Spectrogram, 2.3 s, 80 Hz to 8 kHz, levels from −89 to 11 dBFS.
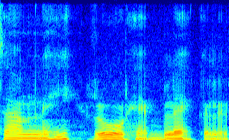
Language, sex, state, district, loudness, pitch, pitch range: Hindi, male, Himachal Pradesh, Shimla, -16 LUFS, 110 Hz, 100-130 Hz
